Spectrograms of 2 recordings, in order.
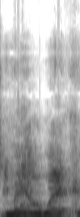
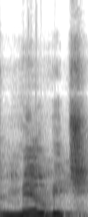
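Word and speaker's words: Melvich: How do you say it? Mailvech. Mailvech. Oh, it's Mailvech. I would have read it as Mailvich.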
